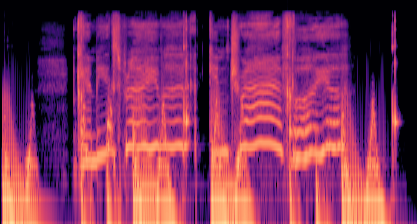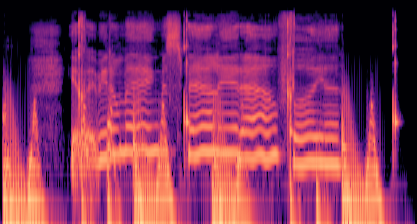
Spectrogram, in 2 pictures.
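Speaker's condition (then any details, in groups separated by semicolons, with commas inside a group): No condition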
